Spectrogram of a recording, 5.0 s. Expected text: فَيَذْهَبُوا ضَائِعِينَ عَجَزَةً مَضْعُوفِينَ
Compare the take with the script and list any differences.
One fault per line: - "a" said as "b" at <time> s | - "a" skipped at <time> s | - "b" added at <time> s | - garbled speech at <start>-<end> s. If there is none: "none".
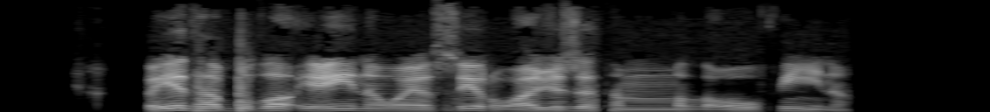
- "وَيَصِيرُوا" added at 1.9 s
